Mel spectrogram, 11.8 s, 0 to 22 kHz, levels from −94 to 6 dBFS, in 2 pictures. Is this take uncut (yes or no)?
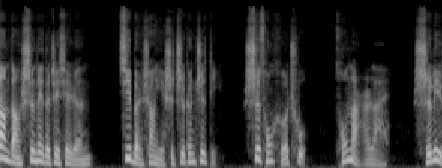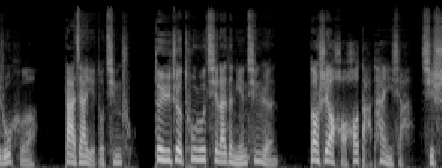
yes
